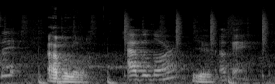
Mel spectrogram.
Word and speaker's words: Aberlour: How do you pronounce it? Aberlour.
